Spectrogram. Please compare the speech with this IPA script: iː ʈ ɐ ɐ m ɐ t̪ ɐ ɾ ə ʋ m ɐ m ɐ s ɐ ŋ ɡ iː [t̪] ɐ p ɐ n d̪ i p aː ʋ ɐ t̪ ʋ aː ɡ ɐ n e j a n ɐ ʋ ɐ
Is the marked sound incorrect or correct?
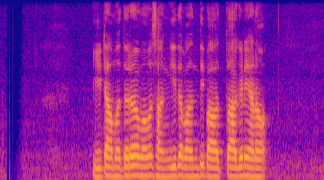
correct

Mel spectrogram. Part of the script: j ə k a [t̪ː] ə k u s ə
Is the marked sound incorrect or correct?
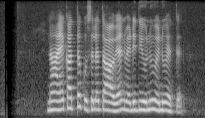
correct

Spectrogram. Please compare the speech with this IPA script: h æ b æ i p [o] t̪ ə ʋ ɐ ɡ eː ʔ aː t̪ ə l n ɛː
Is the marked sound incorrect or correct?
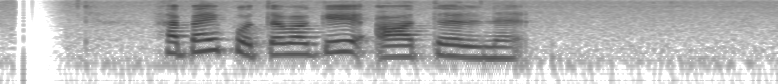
correct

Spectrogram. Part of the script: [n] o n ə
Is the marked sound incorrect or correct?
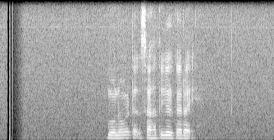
incorrect: m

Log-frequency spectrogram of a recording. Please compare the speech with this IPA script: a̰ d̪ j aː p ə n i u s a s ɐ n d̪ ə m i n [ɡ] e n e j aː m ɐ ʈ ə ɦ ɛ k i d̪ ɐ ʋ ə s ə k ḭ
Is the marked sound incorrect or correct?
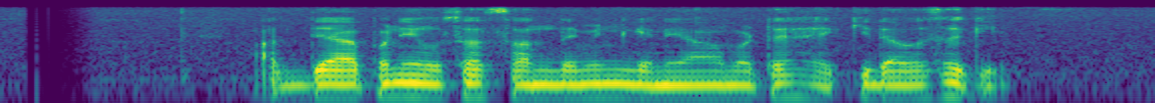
correct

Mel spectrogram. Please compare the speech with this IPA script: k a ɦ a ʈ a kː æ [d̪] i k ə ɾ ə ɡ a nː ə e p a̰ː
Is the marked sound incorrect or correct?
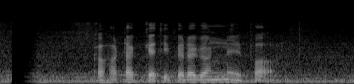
incorrect: t̪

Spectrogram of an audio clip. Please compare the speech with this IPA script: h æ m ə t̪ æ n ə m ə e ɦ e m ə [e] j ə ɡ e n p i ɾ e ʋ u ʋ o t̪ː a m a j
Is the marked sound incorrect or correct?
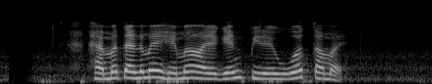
incorrect: a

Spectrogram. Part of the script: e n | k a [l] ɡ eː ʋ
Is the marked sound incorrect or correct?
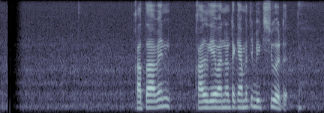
correct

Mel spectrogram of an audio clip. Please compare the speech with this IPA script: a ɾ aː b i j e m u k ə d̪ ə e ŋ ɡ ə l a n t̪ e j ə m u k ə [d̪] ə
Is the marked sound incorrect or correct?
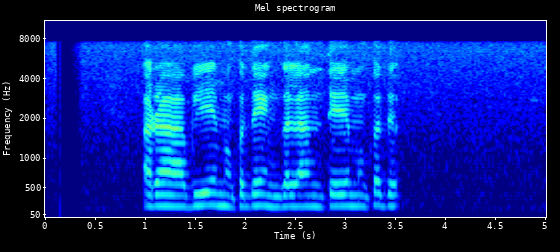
correct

